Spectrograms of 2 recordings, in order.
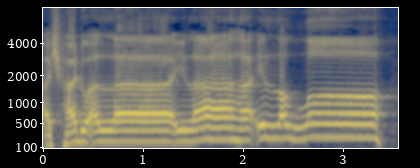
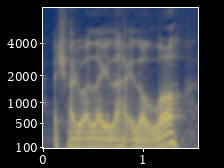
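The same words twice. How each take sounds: First: The phrase is said loudly and strongly. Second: The phrase is said softly and quietly. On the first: It is proclaimed openly to others. "sebelum dikencengkan" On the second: It is said for oneself first. "baca dulu pelan"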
